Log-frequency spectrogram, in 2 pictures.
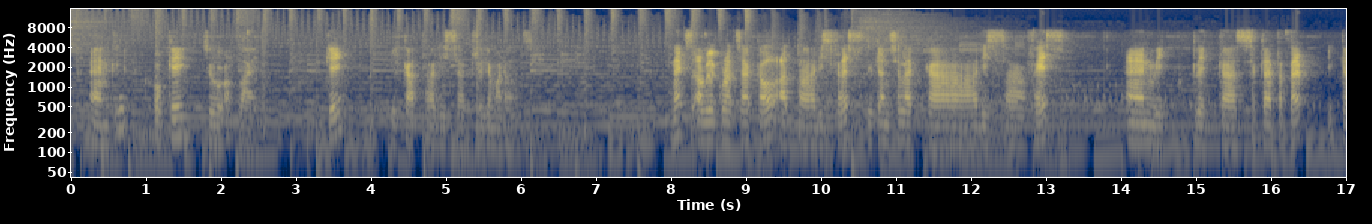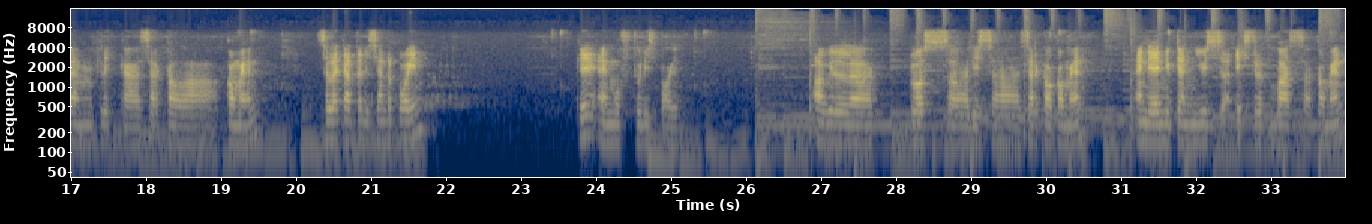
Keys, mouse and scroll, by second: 1.7 click, 3.0 middle click, 12.4 click, 15.3 click, 18.8 click, 23.0 click, 29.6 click.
